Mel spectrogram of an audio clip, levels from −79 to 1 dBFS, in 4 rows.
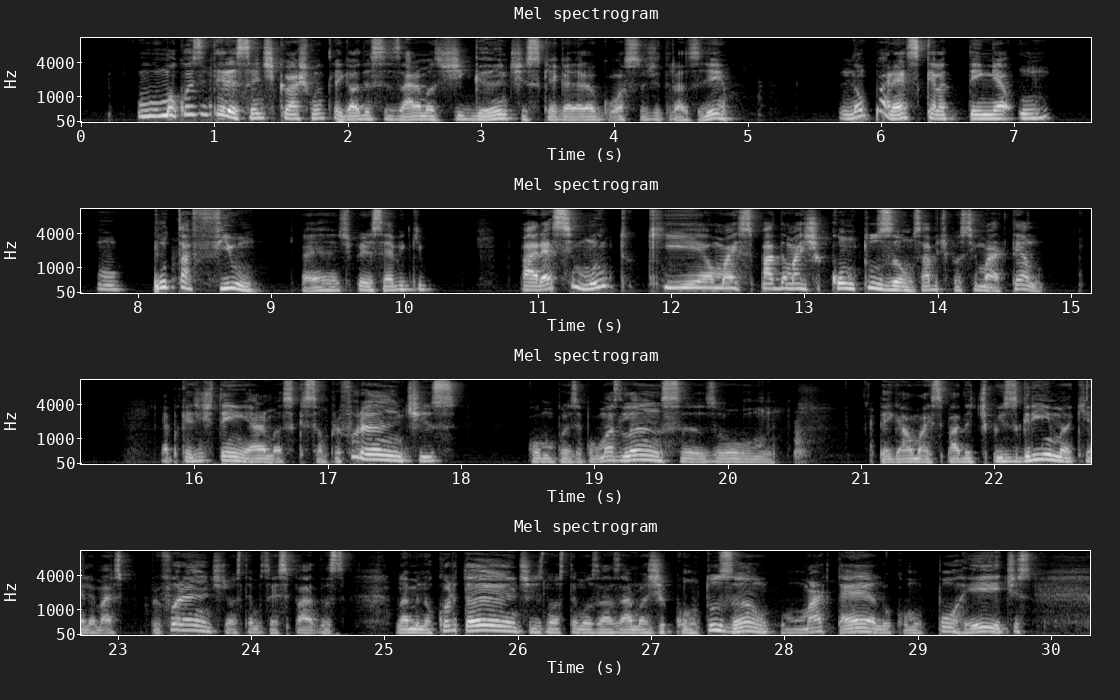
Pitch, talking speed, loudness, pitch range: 130 Hz, 165 wpm, -21 LUFS, 115-165 Hz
